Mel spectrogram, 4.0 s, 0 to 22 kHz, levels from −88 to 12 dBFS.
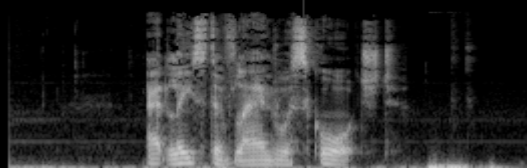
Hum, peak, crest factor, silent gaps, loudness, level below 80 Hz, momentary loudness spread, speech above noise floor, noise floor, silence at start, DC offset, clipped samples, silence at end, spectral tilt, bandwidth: none; 0 dBFS; 18 dB; none; -15 LUFS; -28 dBFS; 18 LU; 24 dB; -39 dBFS; 0.05 s; under 0.1%; under 0.1%; 0.15 s; -3.5 dB/octave; 16 kHz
